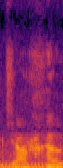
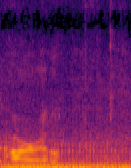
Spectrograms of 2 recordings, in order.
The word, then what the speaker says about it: Jaro: I say Jaro because it starts with a J, but they pronounce it Jaro.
